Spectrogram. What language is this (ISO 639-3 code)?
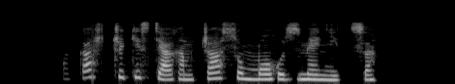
bel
